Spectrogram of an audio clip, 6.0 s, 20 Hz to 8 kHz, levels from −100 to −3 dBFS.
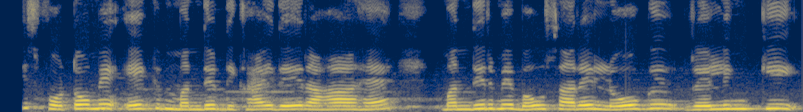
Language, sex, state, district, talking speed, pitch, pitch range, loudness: Hindi, female, Rajasthan, Jaipur, 170 wpm, 270 Hz, 240-285 Hz, -15 LUFS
